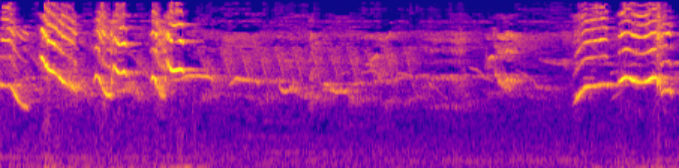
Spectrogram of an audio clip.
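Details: Oriental magpie-robin singing with imitated 'cabe-cabean' phrases: quick high descending chirps and a drawn-out whistled note, a softer interval, then a fresh burst of bright rising whistles.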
